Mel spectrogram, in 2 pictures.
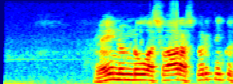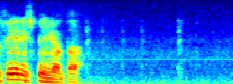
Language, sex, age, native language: Icelandic, male, 50-59, Icelandic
